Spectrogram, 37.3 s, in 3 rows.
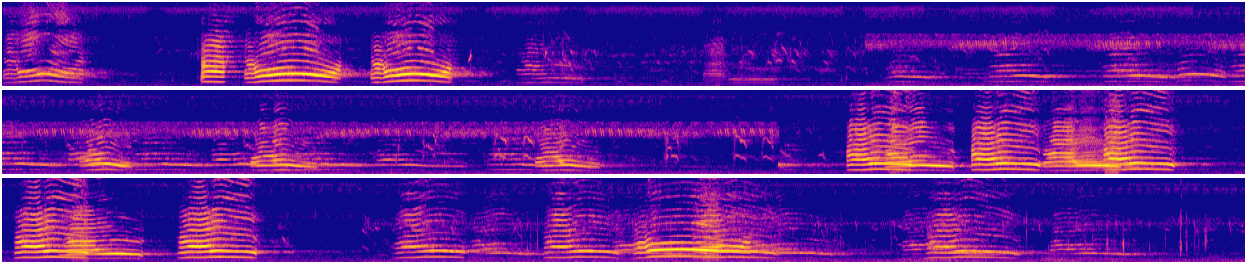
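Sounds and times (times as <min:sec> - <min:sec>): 
peacock calling: 0:00.0 - 0:01.1, 0:02.0 - 0:06.1, 0:07.0 - 0:08.1, 0:08.8 - 0:36.7.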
